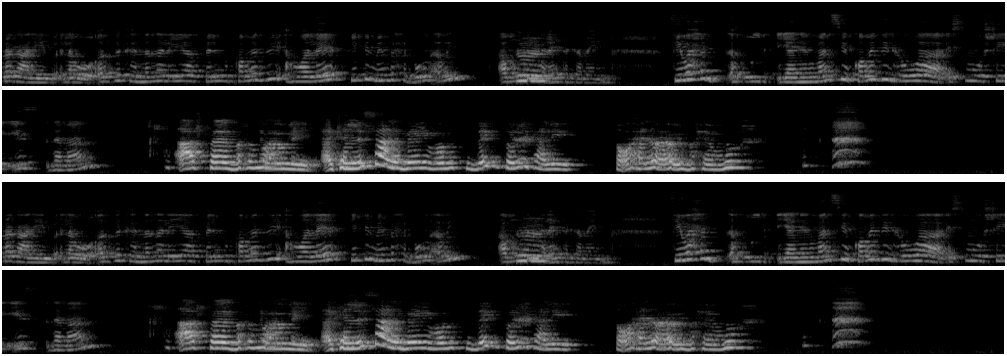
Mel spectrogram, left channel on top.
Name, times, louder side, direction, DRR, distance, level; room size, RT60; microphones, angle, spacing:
voice 1, 0.0-4.6 5.0-11.0 12.6-13.1 15.1-15.3 18.3-18.6, left 1 dB, 5° left, 4 dB, 5.5 m, -39 dB
voice 2, 11.8-15.7 16.2-17.6, left 1 dB, 20° left, -1 dB, 2.4 m, -26 dB
17.0 x 11.0 x 3.3 m, 0.31 s
head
